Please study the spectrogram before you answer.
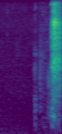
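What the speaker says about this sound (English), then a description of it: "and I'm going to sneeze." One short, sharp human sneeze, close and abrupt, preceded by a brief intake of breath.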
